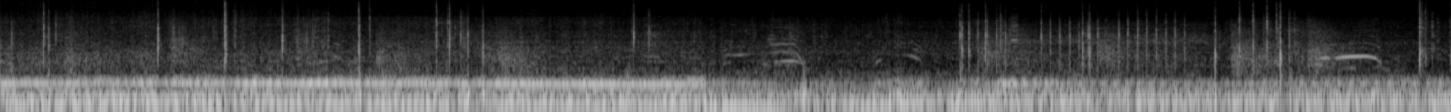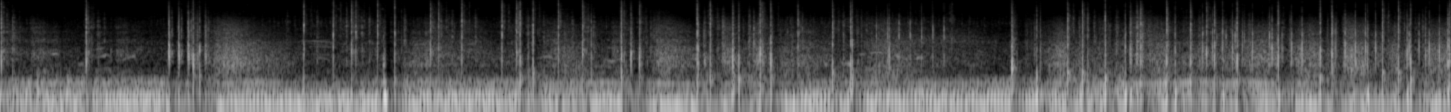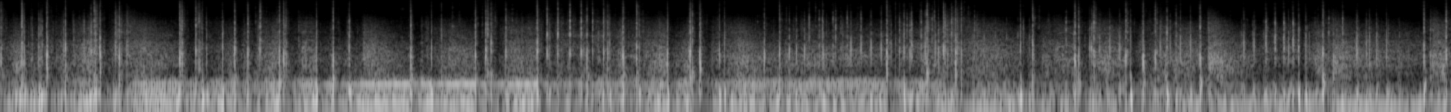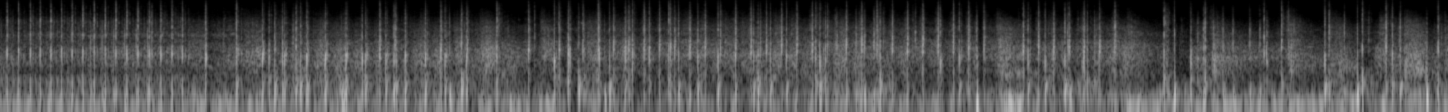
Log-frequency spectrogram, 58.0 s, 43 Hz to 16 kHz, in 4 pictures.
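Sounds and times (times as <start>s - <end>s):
rifle shots: 0.0s - 6.7s, 9.5s - 58.0s
low steady engine: 0.0s - 58.0s
machine-gun bursts: 25.1s - 56.4s.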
